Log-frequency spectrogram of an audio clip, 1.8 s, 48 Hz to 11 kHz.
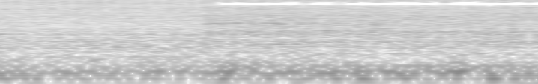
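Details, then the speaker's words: Mitsubishi Lancer 4G92 GLXi at idle: low lumpy uneven idle with level dipping and some smoke; misfire, distributor timing found over-advanced, also weak fuel delivery and two bad injectors. "ito isue niyan Mga p palyado yung sasakyan ni bossing Ayan so ito pakingan niyo yung andar ng makina niya mga"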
